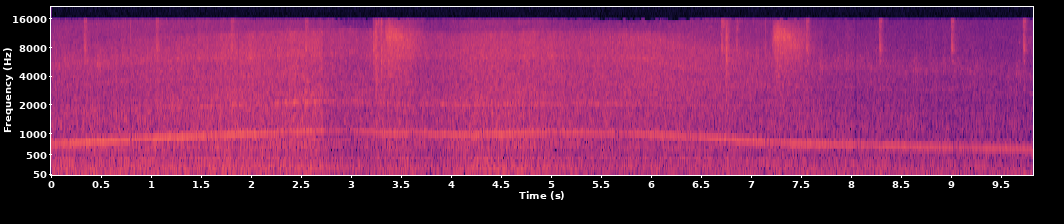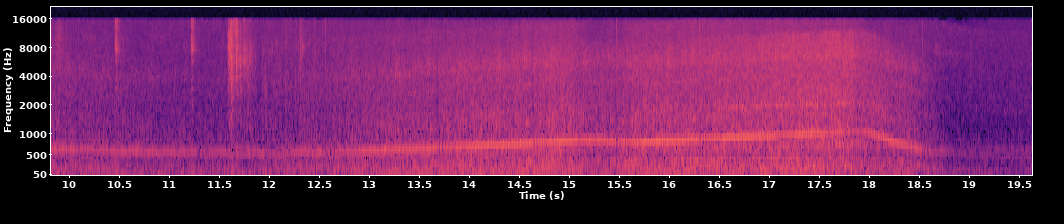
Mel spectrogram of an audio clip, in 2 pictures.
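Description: A bus engine hums and whines, its pitch rising and falling with speed.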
